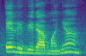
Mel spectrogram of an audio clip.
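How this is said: It is said as a direct question. The speaker wants an answer. "quando eu faço a pergunta direta"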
